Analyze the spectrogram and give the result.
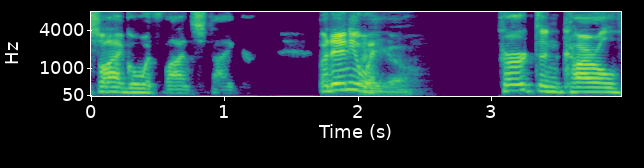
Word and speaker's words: Steiger: Don Owen had a tag team that he was working to get over, a couple of Germans, Kurt and Karl von Steiger. – Steiger. – I don't know how they pronounce it. I think it's Steiger, yeah. So. – S-T-I-E-G-E-R.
